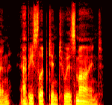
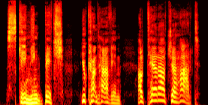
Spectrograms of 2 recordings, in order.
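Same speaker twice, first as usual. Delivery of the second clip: furious ghost; 9 semitones higher than usual. A narrator's reading. Jealous ghost lunging at Abby, shrieking in fury. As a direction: tear into her like a jealous ghost.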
